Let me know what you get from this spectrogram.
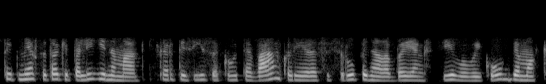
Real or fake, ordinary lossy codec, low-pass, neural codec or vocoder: real; MP3, 24 kbps; 3.6 kHz; none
